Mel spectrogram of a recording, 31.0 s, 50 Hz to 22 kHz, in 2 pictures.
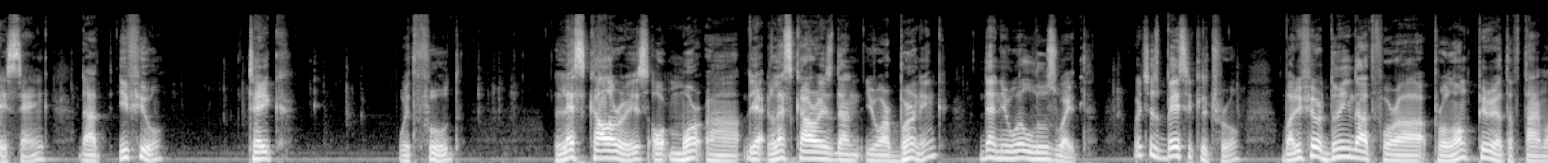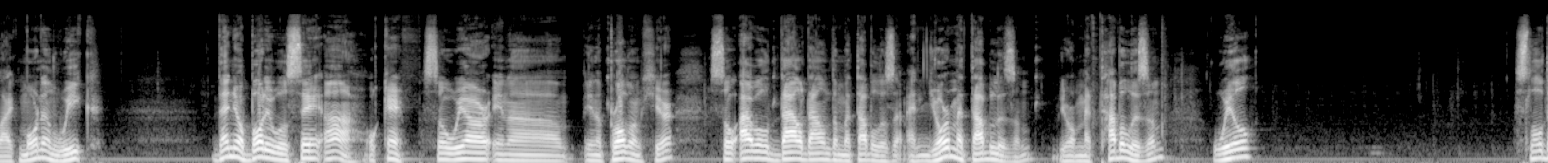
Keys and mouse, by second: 4.6 ctrl+z, 7.3 click, 7.7-9.5 ctrl+drag, 10.6 alt+click, 11.0 ctrl+click, 11.8 alt+click, 13.3-15.2 drag, 26.5 3, 26.9 ], 27.1 ].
